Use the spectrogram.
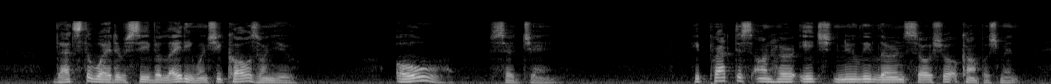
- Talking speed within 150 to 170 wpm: No, slow, 135 wpm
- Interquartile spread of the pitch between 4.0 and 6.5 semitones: Yes, average, 4.7 semitones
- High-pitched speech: No, low, 115 Hz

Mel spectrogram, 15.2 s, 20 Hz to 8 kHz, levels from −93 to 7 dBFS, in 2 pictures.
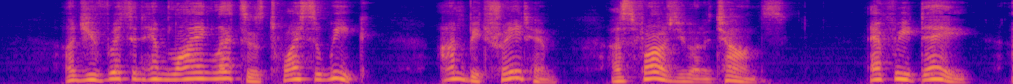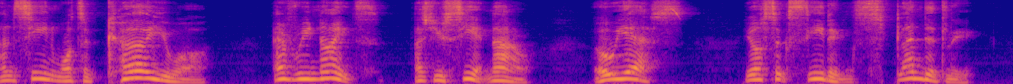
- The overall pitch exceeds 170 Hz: Yes, high, 190 Hz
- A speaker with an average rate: Yes, average, 160 wpm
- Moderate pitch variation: No, wide, 6.8 semitones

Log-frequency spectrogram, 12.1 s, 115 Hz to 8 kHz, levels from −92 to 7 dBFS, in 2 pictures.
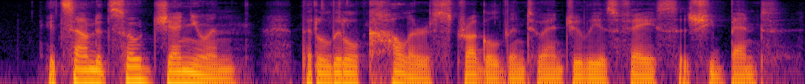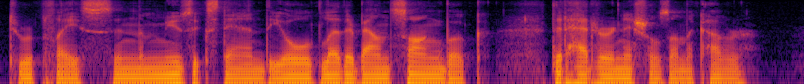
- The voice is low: Yes, very low, 85 Hz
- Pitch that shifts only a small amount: Yes, narrow, 2.1 semitones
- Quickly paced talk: No, average, 170 wpm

